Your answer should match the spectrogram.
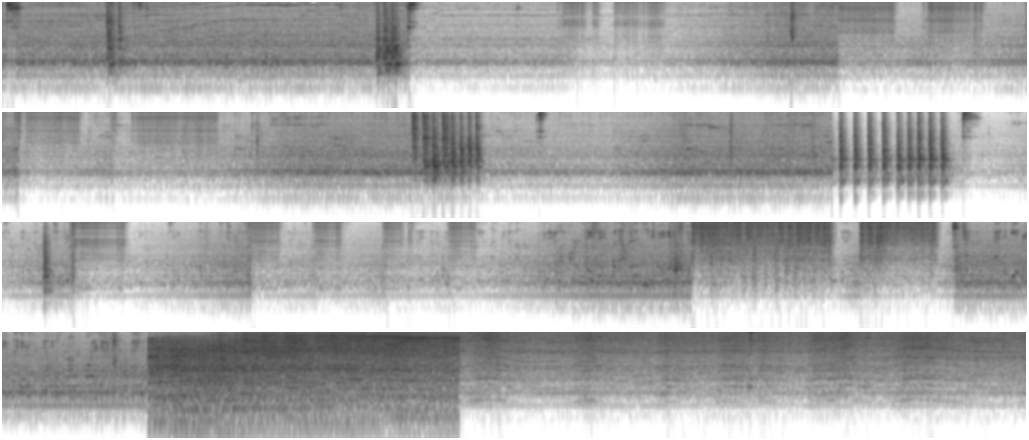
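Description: MIG welder stitch-welding a sheet-steel cab corner patch panel in short crackling bursts, alternating with an angle grinder and flap disc grinding down the welds.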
